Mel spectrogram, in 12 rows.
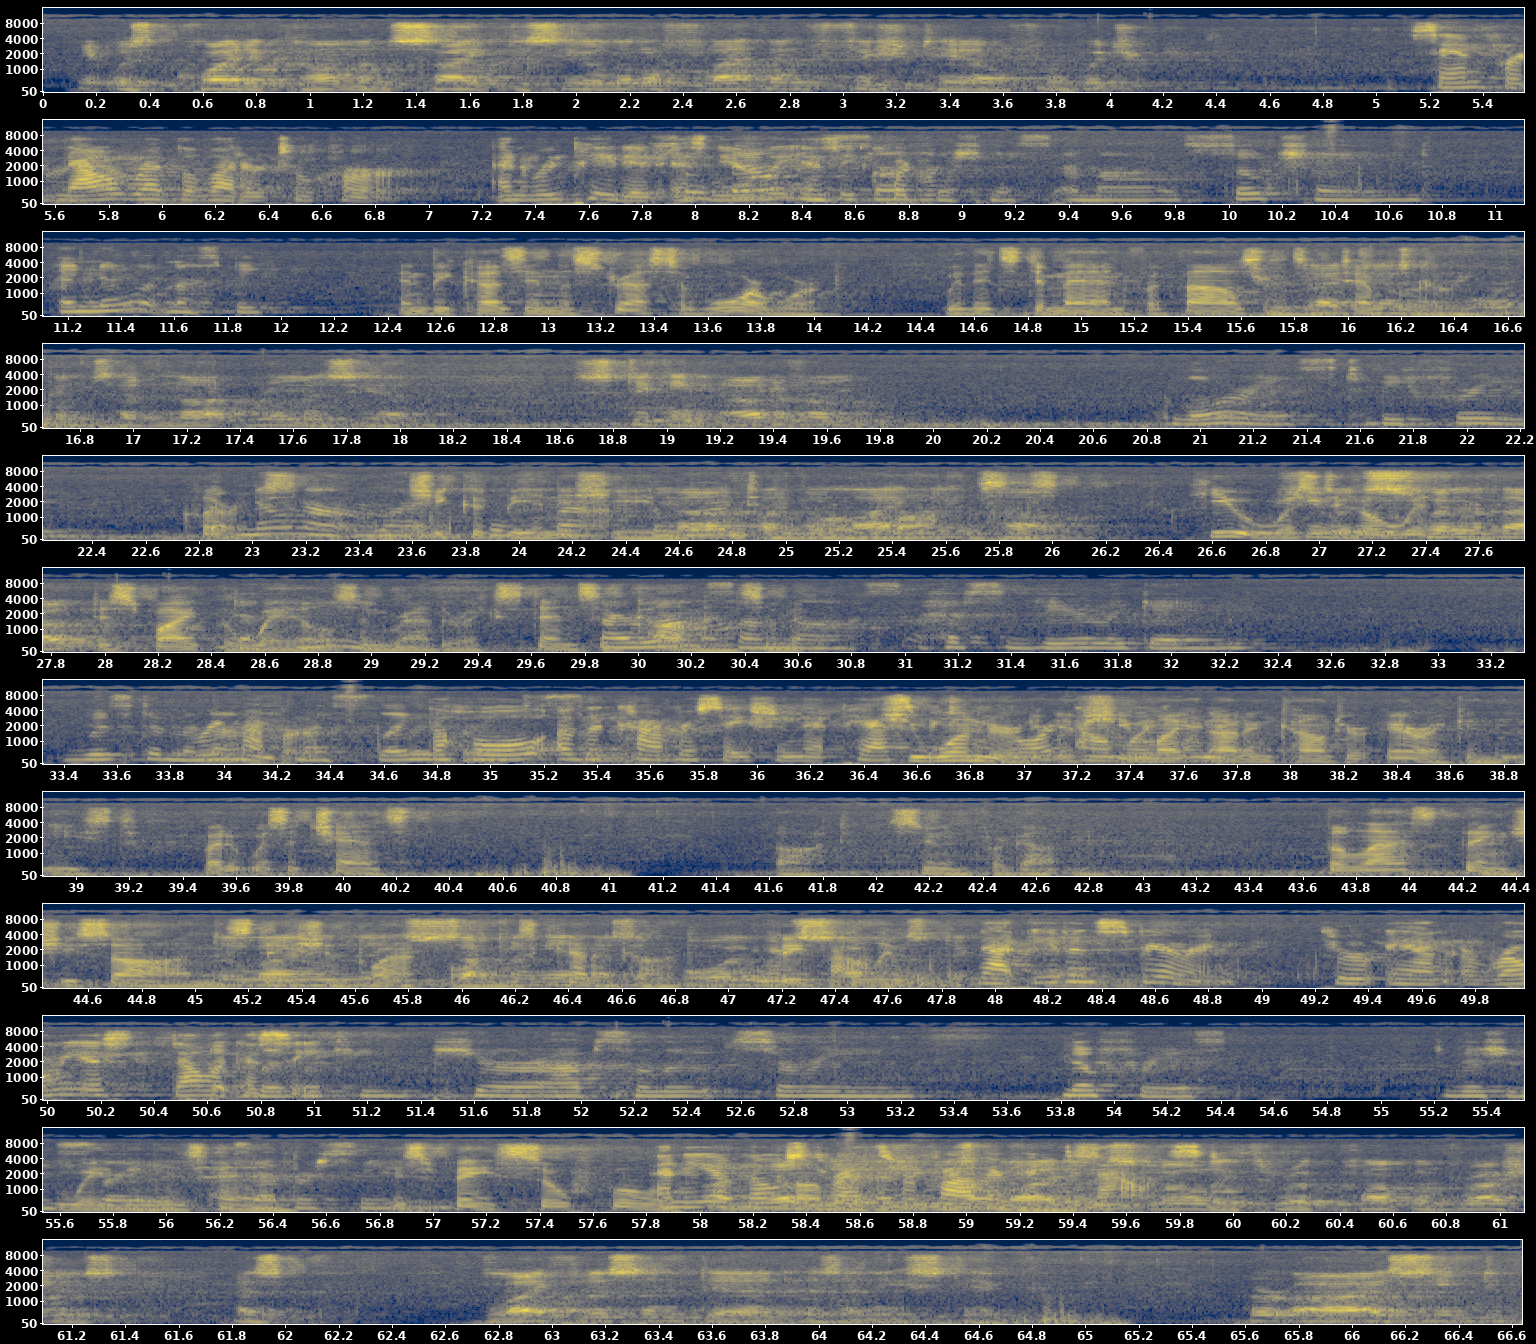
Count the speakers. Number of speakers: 4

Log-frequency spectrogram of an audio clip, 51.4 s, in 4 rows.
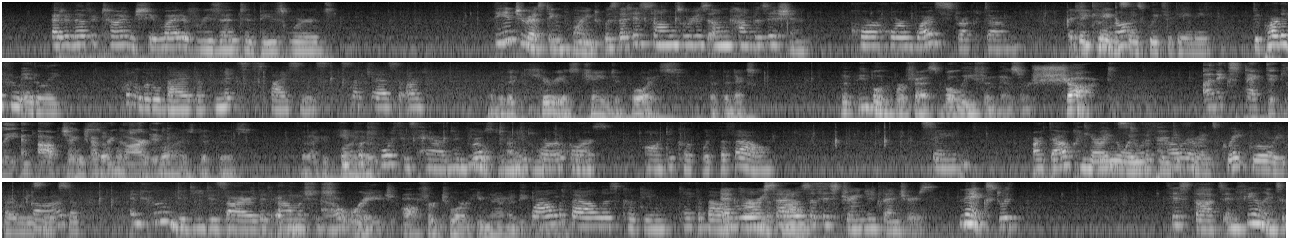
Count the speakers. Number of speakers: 8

